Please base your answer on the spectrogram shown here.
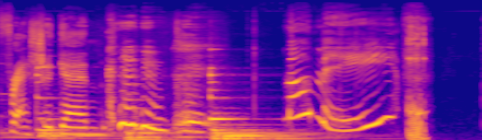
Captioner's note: giggles; snorts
